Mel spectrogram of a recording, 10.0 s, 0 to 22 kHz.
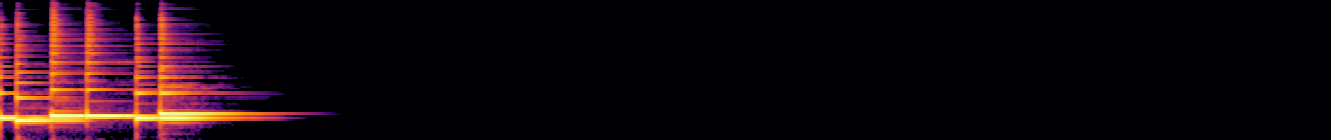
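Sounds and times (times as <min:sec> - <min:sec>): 
quick high-pitched game streak sound: 0:00.0 - 0:02.0.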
